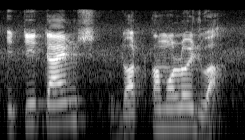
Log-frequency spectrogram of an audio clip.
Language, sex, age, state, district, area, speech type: Assamese, male, 60+, Assam, Lakhimpur, urban, read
